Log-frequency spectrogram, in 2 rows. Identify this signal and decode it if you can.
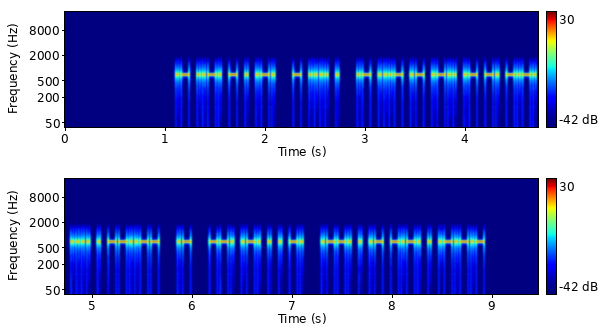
Morse code, heard as a keyed tone, about 44 wpm, 700 Hz. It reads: AFTER THE AVALANCHE, A GREEN PEACE.
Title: A Sound Of Thunder 45wpm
